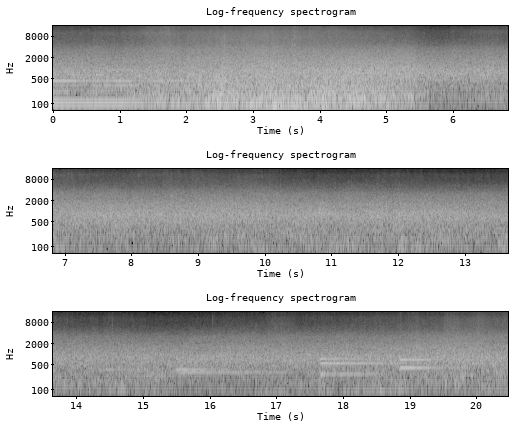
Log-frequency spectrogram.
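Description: Wind blows steadily outdoors, gusting louder at first.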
